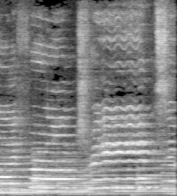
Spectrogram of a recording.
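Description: A young woman singing solo into a microphone, holding long notes that move from one pitch to the next.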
